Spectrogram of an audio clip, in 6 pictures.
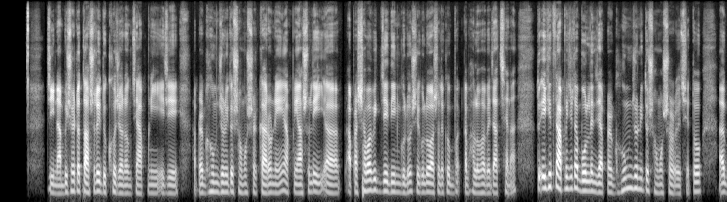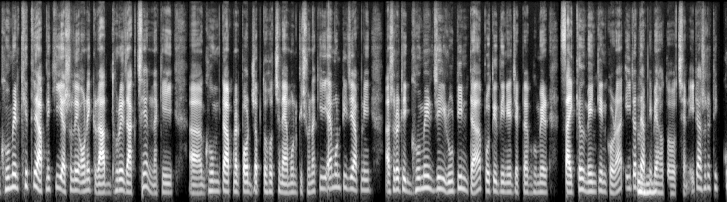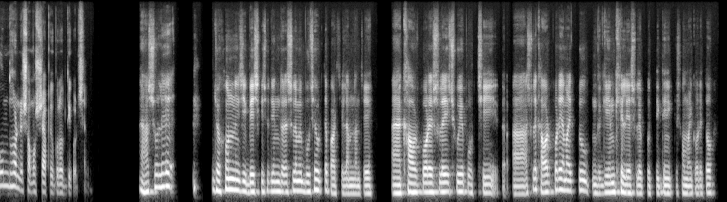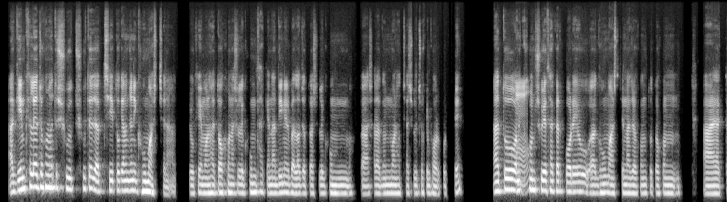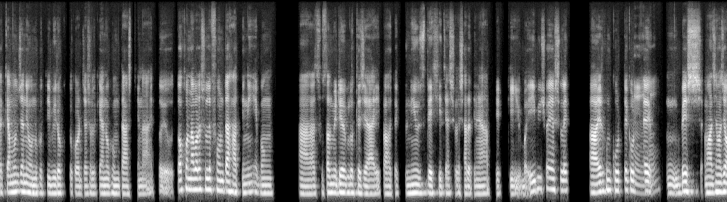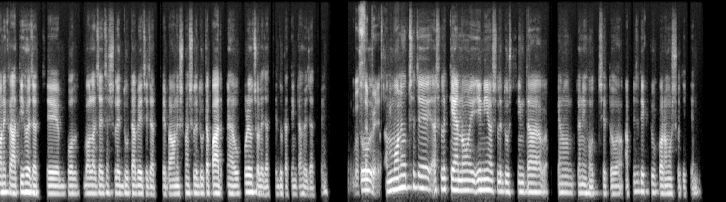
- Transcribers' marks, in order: tapping; other background noise
- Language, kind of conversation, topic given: Bengali, advice, কীভাবে আমি দীর্ঘ সময় মনোযোগ ধরে রেখে কর্মশক্তি বজায় রাখতে পারি?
